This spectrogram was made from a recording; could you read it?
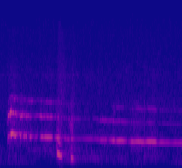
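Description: A fox barks up on a ridge above a valley during the mating season, one long drawn-out cry that slowly falls in pitch, broken by a couple of short lower yelps midway, with no voices.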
